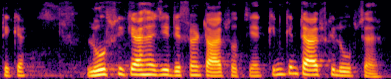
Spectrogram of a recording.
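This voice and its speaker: A man's voice: a little high, fast. Man teaching a class in a dull recording. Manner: explains step by step, asking the class questions and answering them himself. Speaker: programming teacher. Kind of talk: classroom lecture. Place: classroom with students.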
